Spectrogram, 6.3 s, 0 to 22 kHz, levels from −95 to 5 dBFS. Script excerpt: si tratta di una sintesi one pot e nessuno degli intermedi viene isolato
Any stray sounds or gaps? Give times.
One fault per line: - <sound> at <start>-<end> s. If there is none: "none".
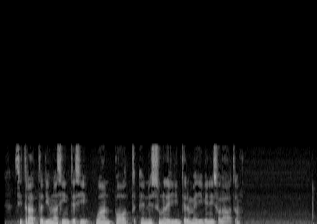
none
